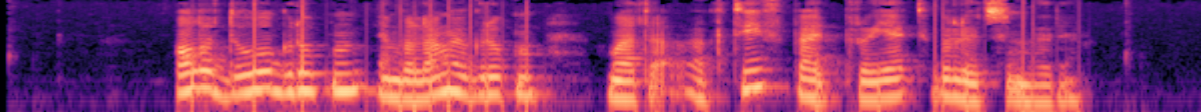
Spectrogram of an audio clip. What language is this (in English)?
Western Frisian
